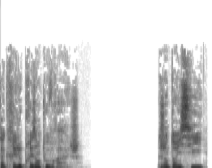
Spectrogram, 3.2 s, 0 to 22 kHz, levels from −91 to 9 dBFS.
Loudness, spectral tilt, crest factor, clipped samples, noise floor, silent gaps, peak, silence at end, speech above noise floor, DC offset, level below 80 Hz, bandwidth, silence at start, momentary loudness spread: -19 LUFS; -4 dB/octave; 20 dB; under 0.1%; under -90 dBFS; 1.37-2.36 s; 0 dBFS; 0.15 s; over 70 dB; under 0.1%; -50 dBFS; 16.5 kHz; 0 s; 14 LU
